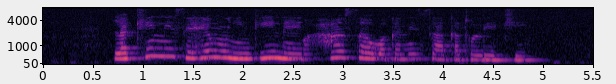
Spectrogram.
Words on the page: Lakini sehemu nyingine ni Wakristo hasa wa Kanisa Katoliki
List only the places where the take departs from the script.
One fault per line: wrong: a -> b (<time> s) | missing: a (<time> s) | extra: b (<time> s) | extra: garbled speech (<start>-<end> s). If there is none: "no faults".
missing: ni Wakristo (2.6 s)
